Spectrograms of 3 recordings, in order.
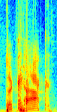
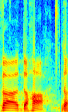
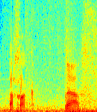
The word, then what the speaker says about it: Dahak: Well, you had it with Dahak. But for some reason, I just turned that into a hack. Dahak.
